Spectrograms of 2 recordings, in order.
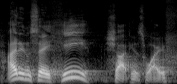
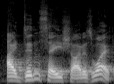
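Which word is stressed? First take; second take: he; didn't. First: The word 'he' is stressed. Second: The word 'didn't' is stressed. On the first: Someone other than him did the shooting. "Somebody else must have shot her" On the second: The speaker flatly denies saying it. "just an emphatic denial"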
